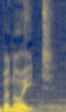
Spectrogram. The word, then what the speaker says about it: Benoit: Tab Benoit, or as they say in Benoit, Mississippi, Tab Benoit, rhymes with Detroit and adroit.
